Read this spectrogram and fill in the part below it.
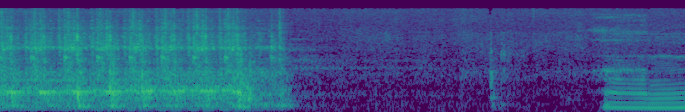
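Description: A domestic sewing machine stitches bias binding onto fabric, a steady rapid whirring run that stops abruptly, followed by a quiet pause, a small click and the motor starting up again.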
